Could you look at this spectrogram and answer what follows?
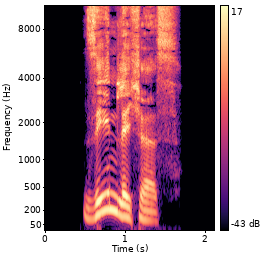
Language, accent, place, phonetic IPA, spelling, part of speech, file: German, Germany, Berlin, [ˈzeːnlɪçəs], sehnliches, adjective, De-sehnliches.ogg
- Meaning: strong/mixed nominative/accusative neuter singular of sehnlich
